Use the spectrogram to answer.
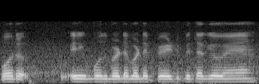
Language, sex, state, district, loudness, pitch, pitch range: Hindi, male, Uttar Pradesh, Shamli, -15 LUFS, 130 Hz, 130-135 Hz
